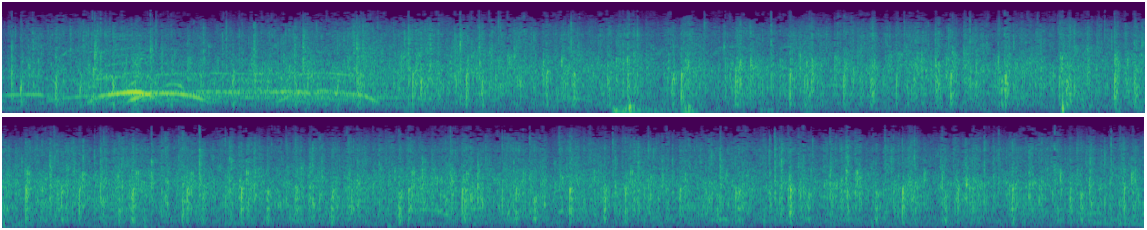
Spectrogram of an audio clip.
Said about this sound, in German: Euer Applaus. Großartig.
